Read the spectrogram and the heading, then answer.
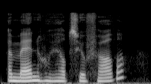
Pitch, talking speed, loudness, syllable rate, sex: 175 Hz, 235 wpm, -18 LUFS, 6.3 syllables/s, female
